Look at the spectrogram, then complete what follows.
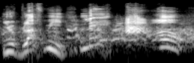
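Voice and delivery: mock accusing outburst, rising high; hammed-up indignation; overacted disbelief. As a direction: accuse like a soap opera relative. Family overacting at the doctor.

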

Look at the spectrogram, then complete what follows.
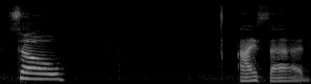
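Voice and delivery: ordinary talk

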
